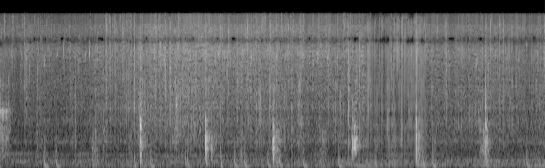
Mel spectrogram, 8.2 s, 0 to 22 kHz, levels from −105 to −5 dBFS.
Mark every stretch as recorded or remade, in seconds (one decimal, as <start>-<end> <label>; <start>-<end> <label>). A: 0.0-5.5 recorded; 5.5-6.4 remade; 6.4-8.2 recorded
